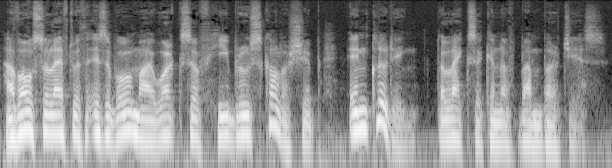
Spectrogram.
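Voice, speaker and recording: Radio drama lead: grave young Scottish clergyman male actor, lowish voice, melancholy, very dry sound. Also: moderate pace, dry recording, lightly acted. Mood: grave, formal. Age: young adult. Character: young Presbyterian minister, grave, devout and melancholy. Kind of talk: radio drama acting, reading letters and journal.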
